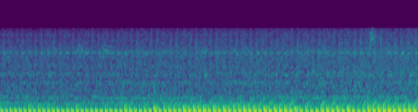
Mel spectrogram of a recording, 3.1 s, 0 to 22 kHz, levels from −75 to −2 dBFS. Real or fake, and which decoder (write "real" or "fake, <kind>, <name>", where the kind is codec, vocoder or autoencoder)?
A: real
